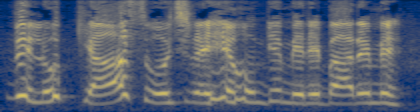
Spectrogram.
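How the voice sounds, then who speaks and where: A woman's voice: high-pitched, expressive, moderate pace, no echo. Woman acting an exasperated, nagging Indian mother-in-law. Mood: scolding. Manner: loud, nagging, complaining. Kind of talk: Hindi cartoon family story.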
